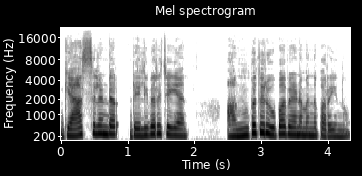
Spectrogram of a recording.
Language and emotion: Malayalam, sad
